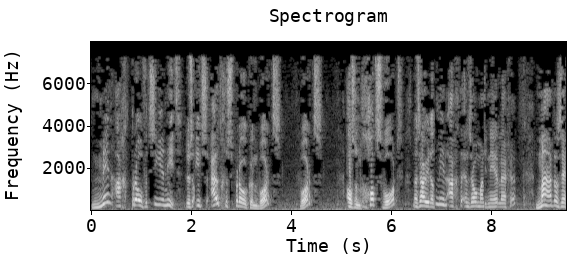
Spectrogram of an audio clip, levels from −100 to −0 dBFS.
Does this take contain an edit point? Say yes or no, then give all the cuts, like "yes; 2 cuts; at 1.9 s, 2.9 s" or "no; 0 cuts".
yes; 4 cuts; at 2.1 s, 4.2 s, 6.9 s, 7.8 s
